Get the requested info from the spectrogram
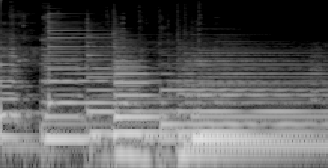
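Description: Two acoustic guitars playing the closing strums of a song, the last chord left ringing.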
